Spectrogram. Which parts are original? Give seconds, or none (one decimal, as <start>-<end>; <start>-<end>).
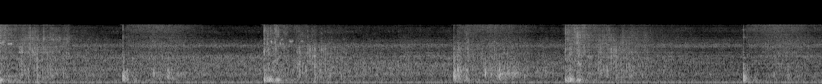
0.7-4.0; 4.6-5.4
